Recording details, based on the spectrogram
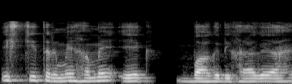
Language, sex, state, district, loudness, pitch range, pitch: Hindi, male, Uttar Pradesh, Saharanpur, -15 LUFS, 140-170 Hz, 150 Hz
